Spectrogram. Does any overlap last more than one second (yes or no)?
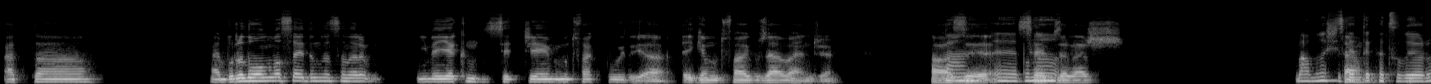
yes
